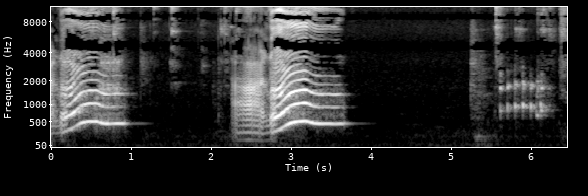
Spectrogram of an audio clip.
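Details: A pet Amazon parrot, prompted with "say hello", says "hello" twice in a clear, rising-then-falling human-like voice, followed by faint rustling and a brief chattery sound.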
